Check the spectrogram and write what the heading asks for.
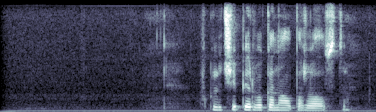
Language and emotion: Russian, neutral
